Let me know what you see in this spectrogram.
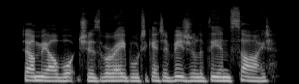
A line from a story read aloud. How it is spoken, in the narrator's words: he said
